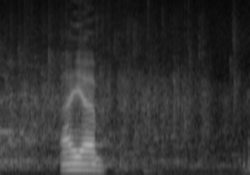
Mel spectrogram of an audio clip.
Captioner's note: laughter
